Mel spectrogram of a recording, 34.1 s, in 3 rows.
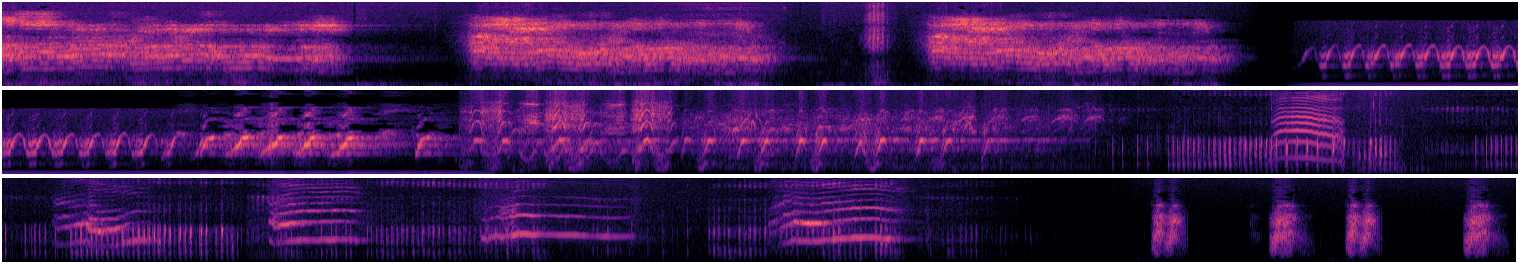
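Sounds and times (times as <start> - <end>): cat meowing: 3.5 - 5.8, 20.8 - 21.6, 22.6 - 27.6, 28.4 - 29.7.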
